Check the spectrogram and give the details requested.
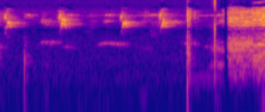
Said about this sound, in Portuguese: Mas o pardal ainda está a cantar.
